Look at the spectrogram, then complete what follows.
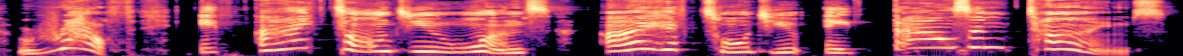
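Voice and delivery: very high, loud, slow nagging; scolding mother mouse. A narrator's reading. Mother mouse scolds her son on his return, shrill scolding. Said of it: "waited to scold him".

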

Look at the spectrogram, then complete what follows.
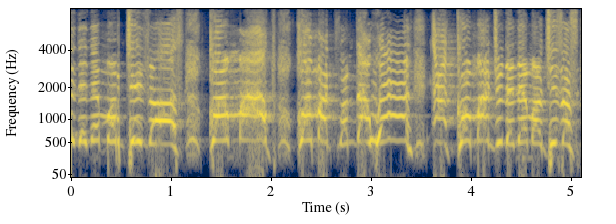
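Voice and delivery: loud, high exorcism shout; fervent retold command; commanding prayer. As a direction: drive the spirit out with every breath. Commanding the spirit to leave.

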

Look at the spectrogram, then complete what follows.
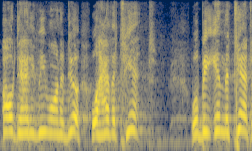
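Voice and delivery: put-on high, eager childlike pleading; pleading kids. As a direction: beg Daddy like a little kid. Kids begging father to go camping.

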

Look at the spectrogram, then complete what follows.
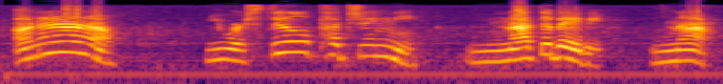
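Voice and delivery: loud, emphatic protest; indignant refusal. Acted. Pregnant woman to strangers touching her, indignant refusal. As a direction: shut them down firmly and loudly.

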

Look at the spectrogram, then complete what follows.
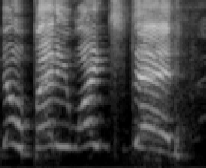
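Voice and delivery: re-enacted high, loud cry of news; retold holler. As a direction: shout the correction out to mom. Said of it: "screaming, hooting, hollering".

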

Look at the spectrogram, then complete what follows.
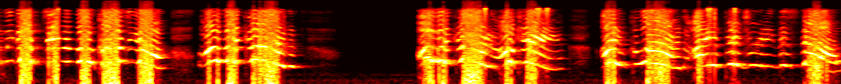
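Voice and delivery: very high, loud fan frenzy; ecstatic screaming. Real, not acted. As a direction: scream it out, losing it with excitement. Ecstatic at demon mode reveal.

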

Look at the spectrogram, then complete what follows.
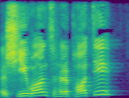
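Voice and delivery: drawn-out character call; cook crying out. A narrator's reading. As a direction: pass on the cry as the cook. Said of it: "cried the cook".

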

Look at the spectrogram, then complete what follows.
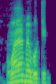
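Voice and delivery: usual speaking voice

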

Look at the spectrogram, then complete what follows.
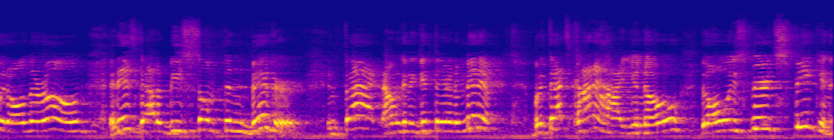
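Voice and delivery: high, sustained preaching pitch; impassioned preaching. Real, not acted. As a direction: drive the point home to the congregation, high-pitched. Preaches at full force.

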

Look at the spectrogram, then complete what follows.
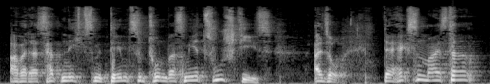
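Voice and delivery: high-pitched, peeved insistence; slightly annoyed. A narrator's reading. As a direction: brush off the interruption and resume the story. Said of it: "etwas verärgert, weil er erneut unterbrochen". (leicht verärgert)

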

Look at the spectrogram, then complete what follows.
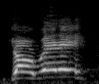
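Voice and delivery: ordinary talk

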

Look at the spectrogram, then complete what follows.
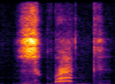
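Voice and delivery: very high piercing parrot squawk; sudden parrot screech; shrill parrot squawk. Acted. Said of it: "Polly Parrot opened her beak".

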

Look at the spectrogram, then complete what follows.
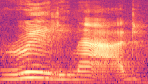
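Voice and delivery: plain reading voice

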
